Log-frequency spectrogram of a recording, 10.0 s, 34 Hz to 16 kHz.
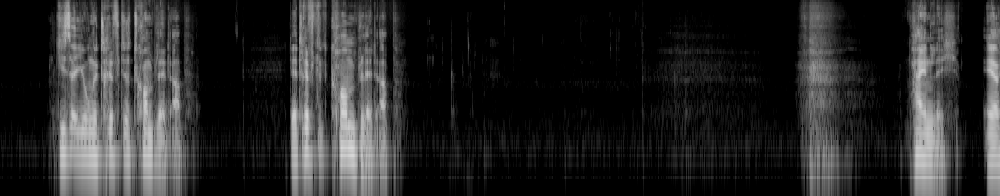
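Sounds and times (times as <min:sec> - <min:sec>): man sighing: 0:08.0 - 0:08.6.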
